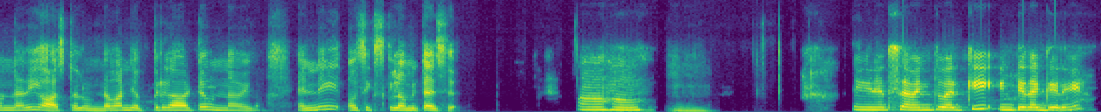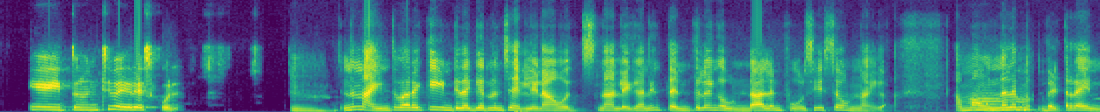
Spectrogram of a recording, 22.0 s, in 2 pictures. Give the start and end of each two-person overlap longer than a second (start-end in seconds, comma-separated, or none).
none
